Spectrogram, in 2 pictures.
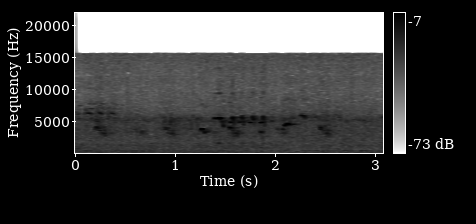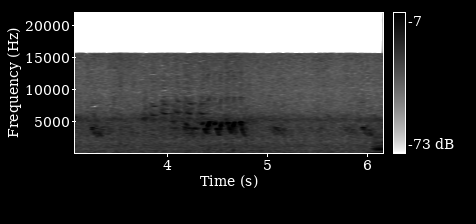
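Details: Honey bee colonies being united in a hive, dividers taken out about five days after insertion; a constant high, hissing hum of many bees with soft fluttering swells.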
